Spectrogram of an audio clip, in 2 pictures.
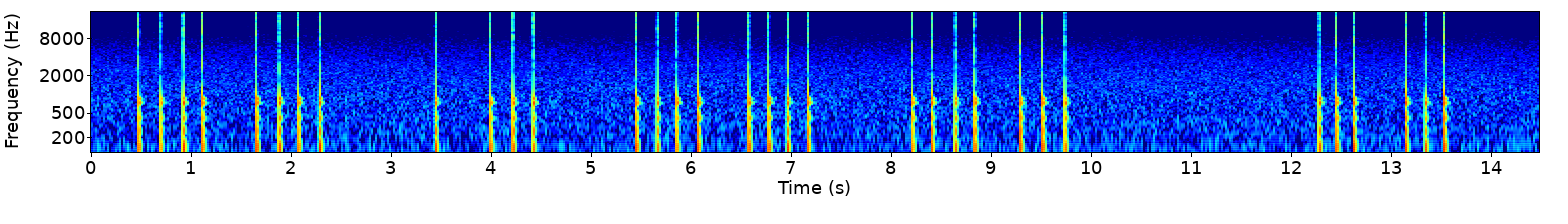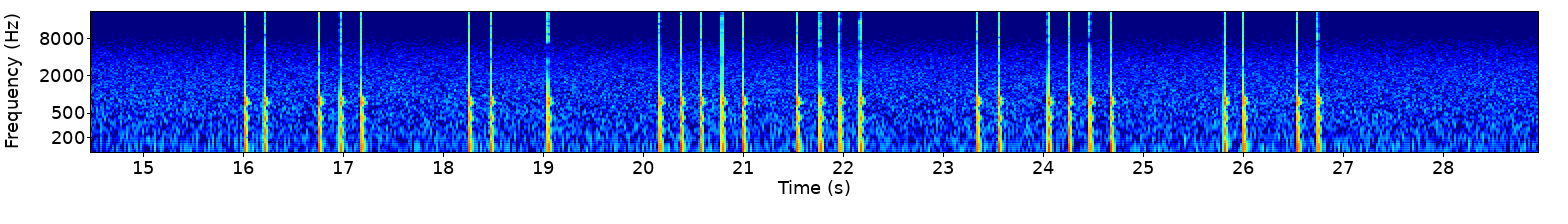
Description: Tap code, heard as knocks on wood, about 5 knocks a second. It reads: TCTS N HFYIG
